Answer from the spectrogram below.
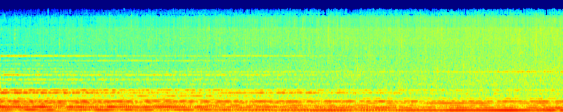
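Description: Steady, even rain falls continuously with no pauses, joined by a low, sustained droning hum underneath. No voices are heard.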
